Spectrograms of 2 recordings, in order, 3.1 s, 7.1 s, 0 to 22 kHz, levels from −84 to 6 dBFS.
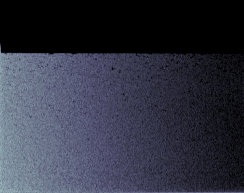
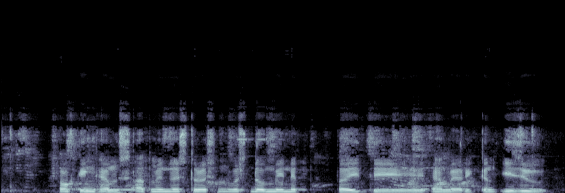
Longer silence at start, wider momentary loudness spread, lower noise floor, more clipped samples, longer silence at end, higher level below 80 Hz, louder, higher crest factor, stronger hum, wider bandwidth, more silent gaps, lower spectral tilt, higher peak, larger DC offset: about the same, 0 s vs 0.05 s; first, 24 LU vs 7 LU; first, -47 dBFS vs -36 dBFS; neither; about the same, 0.2 s vs 0.25 s; first, -44 dBFS vs -62 dBFS; second, -21 LUFS vs -15 LUFS; first, 22 dB vs 14 dB; first, 60 Hz at -50 dBFS vs none; first, 16 kHz vs 9.6 kHz; neither; second, -1 dB/octave vs -3.5 dB/octave; about the same, -2 dBFS vs -2 dBFS; first, 0.2% vs under 0.1%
